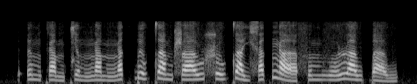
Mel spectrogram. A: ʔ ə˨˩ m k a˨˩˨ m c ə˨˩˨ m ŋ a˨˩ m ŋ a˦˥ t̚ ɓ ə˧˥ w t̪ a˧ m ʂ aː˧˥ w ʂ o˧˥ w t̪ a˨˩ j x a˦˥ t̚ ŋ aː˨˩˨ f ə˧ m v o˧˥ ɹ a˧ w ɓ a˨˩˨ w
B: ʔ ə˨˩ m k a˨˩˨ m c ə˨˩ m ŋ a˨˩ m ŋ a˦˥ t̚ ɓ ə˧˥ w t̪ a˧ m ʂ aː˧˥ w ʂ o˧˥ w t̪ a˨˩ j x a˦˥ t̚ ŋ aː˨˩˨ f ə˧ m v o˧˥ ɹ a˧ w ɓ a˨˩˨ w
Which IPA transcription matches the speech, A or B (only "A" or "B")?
A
